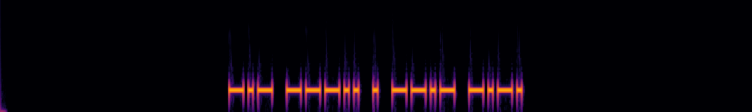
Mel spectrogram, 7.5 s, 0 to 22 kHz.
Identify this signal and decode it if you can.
Morse code, heard as a keyed tone, about 25 wpm, 700 Hz. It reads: K8EQC
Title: USA Call Signs - 5 Characters - 25wpm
